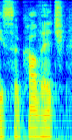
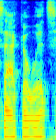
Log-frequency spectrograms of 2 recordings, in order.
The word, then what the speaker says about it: Sakowicz: He is going, I always say Sakovich, but it's Sakowicz, he pronounces it.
